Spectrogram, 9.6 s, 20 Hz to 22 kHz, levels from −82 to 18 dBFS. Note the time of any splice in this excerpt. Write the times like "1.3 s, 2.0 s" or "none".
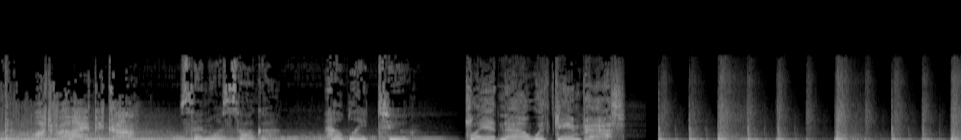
6.4 s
